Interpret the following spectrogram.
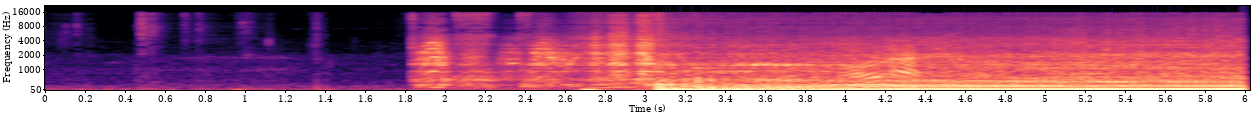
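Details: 1990 Yamaha XT600 on a 20 V DeWalt tool battery wired up as its starting battery: starter cranks about a second, engine catches and settles to steady even idle, no knocks or misses.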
